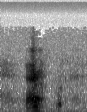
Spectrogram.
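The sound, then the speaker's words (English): A short, distant horse whinny with a wavering, quavering tone, followed a moment later by a fainter, briefer snort or call, over quiet background hiss. “That's a horse somewhere in the distance.”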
